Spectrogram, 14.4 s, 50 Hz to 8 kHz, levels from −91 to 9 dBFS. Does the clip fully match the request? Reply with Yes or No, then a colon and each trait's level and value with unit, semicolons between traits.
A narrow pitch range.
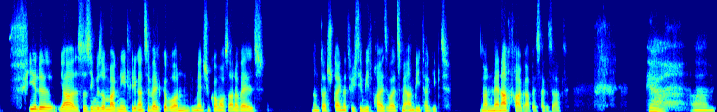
No: average, 3.9 semitones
